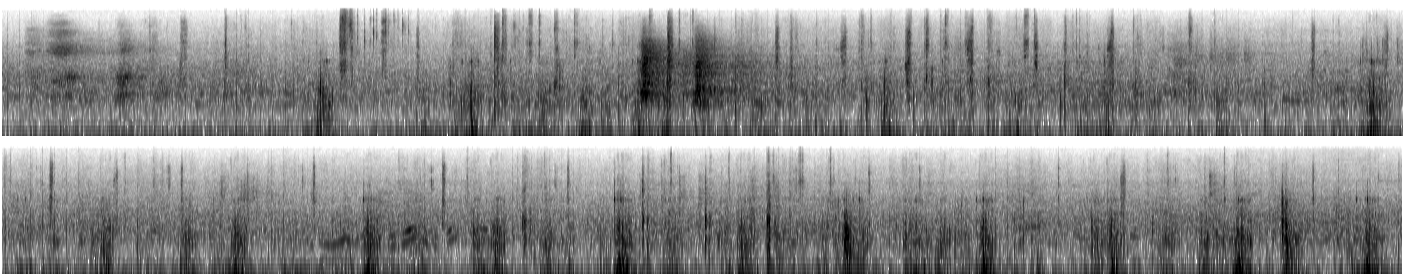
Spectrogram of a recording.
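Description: Footsteps tap and thud steadily on a wooden walkway outdoors.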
